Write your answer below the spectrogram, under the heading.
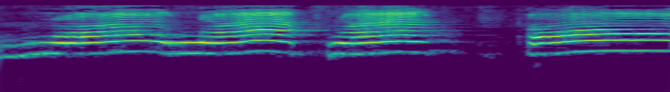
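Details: Pet domestic cat meowing after its owner asks how much it wants a meat treat: three long, wavering meows in quick succession, then a brief pause and a fourth meow.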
